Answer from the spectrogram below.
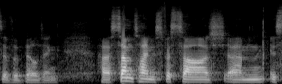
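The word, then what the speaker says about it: façade: during the evening performances yes it sounds like she's saying fake Aid and it means Frontage so what word means Frontage and could be mispronounced as fake Aid here's the answer the the's fake a was beautifully illuminated during the evening performances yes the correct word is facade the facade of a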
